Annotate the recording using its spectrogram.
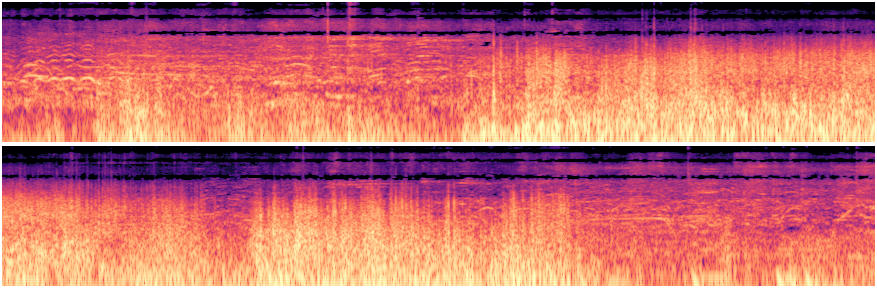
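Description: A crowd chatters and cheers in an open outdoor arena.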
